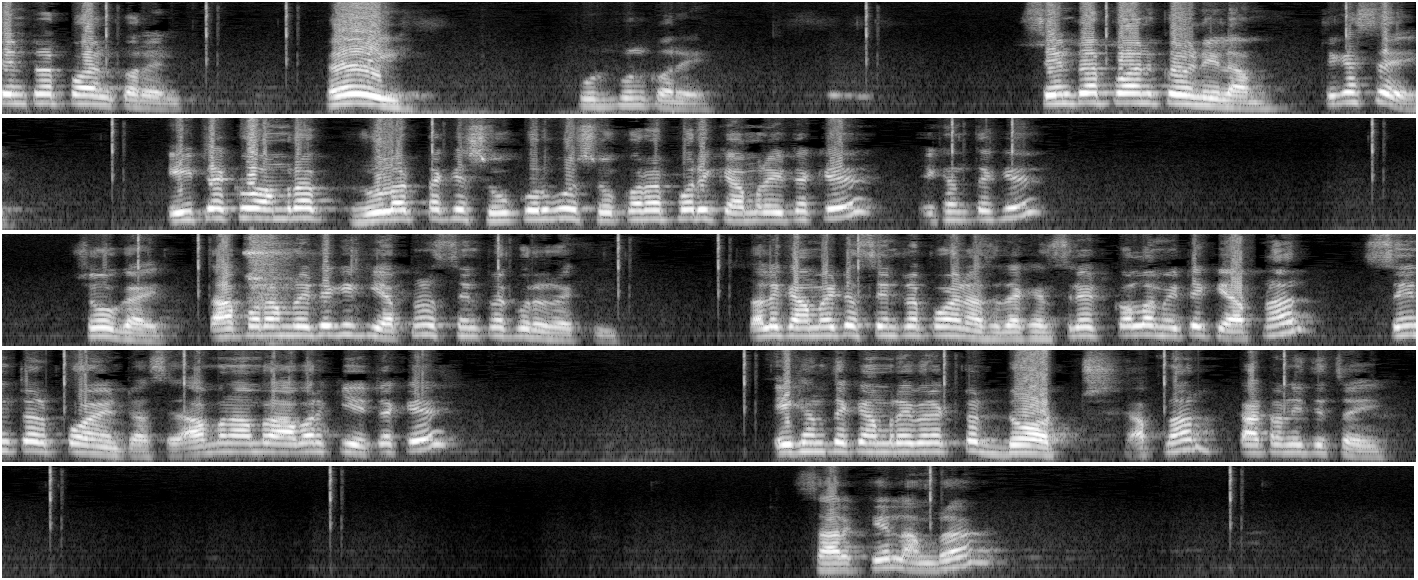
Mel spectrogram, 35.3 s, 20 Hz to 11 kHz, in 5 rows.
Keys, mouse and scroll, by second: 4.8 alt+scroll up 1, 5.2 alt+scroll down 1, 5.4 space, 6.0 alt+scroll up 3, 6.3 alt+scroll down 1, 6.6 space, 9.2 right click, 15.2 double click, 22.0 right click, 24.5-24.8 alt+scroll up 1, 25.4 alt+scroll up 1, 30.0 alt+shift+click.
